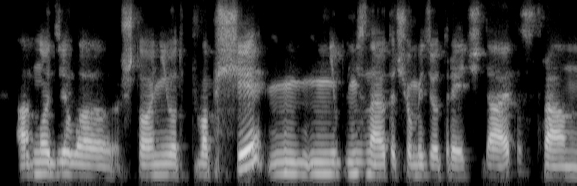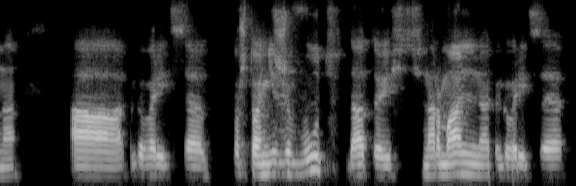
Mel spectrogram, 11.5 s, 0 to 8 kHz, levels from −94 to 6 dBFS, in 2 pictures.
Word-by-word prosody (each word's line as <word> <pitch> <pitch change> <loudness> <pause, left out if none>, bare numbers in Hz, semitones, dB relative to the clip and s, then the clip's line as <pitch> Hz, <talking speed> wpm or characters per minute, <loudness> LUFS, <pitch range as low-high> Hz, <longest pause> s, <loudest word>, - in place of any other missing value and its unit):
одно 140 - +2
дело, 125 -4 0
что 120 - -1
они 125 +1 -1
вот 125 -1 -1
вообще 370 - +5
н 135 0 -2
не 135 0 -3
не 135 0 -3
знают, 125 -3 0
о - - -1
чём 120 -1 -5
идет 120 -1 -4
речь. 105 0 -3
Да, 115 -2 +3
это - - -4
странно. 110 -1 -1 0.5
А, 110 -1 +4
как 120 - -19
говорится, 115 -2 -3 0.2
то, 130 - -6
что 130 - +1
они 125 +2 +2
живут, 140 +6 -2 0.2
да, 125 +1 +2
то 120 - -3
есть 115 0 -8
нормально, 120 0 +2
как 115 - -11
говорится, 115 -1 -2
120 Hz, 155 wpm, -25 LUFS, 115-130 Hz, 0.5 s, вообще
